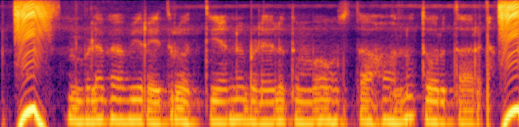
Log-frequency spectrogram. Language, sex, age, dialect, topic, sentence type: Kannada, male, 25-30, Mysore Kannada, agriculture, statement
